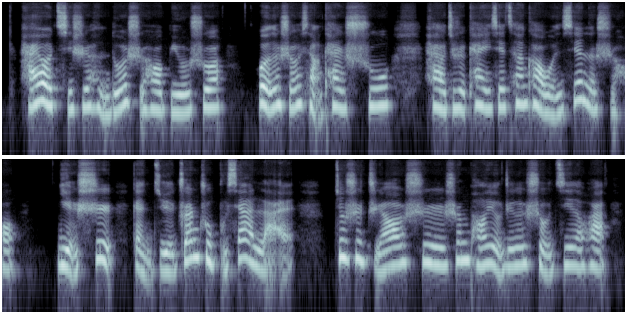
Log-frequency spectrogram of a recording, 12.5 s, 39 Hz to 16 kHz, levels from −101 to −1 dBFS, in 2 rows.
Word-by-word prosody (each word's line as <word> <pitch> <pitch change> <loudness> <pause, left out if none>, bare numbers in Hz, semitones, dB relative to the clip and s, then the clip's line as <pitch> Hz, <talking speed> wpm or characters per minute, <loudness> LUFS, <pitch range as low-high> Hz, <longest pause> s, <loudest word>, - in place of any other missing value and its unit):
还 - - +3
有 320 -2 +9
其 270 -3 0
实 265 +2 -1
很 240 -7 -4
多 230 +7 +1
时 310 - -2
候， 230 0 0
比 215 -2 -4
如 210 +1 +2
说 255 +3 0 0.3
我 300 - +8
有 260 - +4
的 275 +3 +3
时 275 -3 -1
候 265 - +1
想 285 -2 -2
看 270 -2 -1
书， 275 +2 -1 0.3
还 265 - -2
有 250 - +3
就 250 +2 -3
是 240 - -1
看 275 +4 -1
一 245 - -2
些 260 +1 0
参 295 +2 -1
考 280 -6 +3
文 205 0 -2
献 335 +9 +1
的 255 - -2
时 235 - -6
候， - - -5 0.4
也 245 -3 +1
是 300 -4 +2
感 220 -10 -4
觉 200 +3 -1
专 300 - +3
注 315 -3 +1
不 270 - -10
下 325 -2 +3
来。 230 -5 -2 0.4
就 340 -1 +4
是 320 0 +1
只 290 - -6
要 245 +5 +2
是 275 -3 -1
身 300 +4 0
旁 250 -3 -1
有 245 -5 -1
这 230 +5 -3
个 250 +2 -2
手 215 -7 -3
机 215 +6 -4
的 235 -2 -4
话， 230 -2 -2
255 Hz, 270 characters per minute, -23 LUFS, 235-285 Hz, 0.4 s, 有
